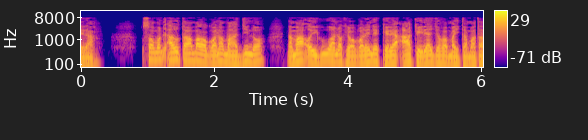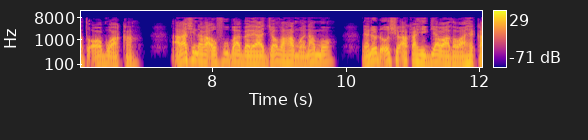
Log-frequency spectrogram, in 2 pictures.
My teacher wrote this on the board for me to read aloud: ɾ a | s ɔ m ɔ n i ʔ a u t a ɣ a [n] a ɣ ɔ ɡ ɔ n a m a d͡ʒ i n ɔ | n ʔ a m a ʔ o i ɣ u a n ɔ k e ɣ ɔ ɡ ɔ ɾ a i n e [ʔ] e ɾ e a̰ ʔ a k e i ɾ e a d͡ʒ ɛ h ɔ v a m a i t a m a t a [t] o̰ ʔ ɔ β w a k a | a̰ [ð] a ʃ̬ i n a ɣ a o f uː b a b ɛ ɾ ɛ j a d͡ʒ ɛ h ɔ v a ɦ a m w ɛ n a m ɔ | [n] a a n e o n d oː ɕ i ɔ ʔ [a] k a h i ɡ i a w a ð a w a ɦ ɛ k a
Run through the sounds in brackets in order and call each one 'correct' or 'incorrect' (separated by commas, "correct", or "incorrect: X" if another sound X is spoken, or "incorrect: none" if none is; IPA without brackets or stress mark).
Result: incorrect: m, incorrect: k, correct, incorrect: ɣ, correct, correct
